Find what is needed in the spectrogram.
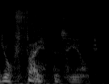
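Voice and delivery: a near-whispered blessing; hushed. Acted. Jesus' words said very softly.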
